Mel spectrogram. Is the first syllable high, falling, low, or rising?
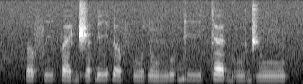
low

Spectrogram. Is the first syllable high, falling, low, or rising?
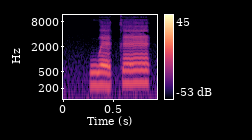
low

